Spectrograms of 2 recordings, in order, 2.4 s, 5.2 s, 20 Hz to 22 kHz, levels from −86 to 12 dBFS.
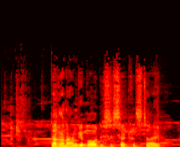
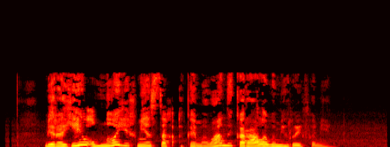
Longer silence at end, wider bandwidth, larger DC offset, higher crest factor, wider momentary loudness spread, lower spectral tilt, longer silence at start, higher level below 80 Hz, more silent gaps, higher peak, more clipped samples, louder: second, 0.15 s vs 0.85 s; first, 14 kHz vs 11.5 kHz; neither; about the same, 20 dB vs 20 dB; first, 19 LU vs 11 LU; first, -5.5 dB/octave vs -4 dB/octave; second, 0.05 s vs 0.6 s; first, -56 dBFS vs -76 dBFS; neither; about the same, -2 dBFS vs -4 dBFS; neither; about the same, -21 LUFS vs -22 LUFS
